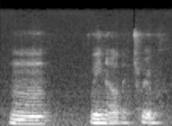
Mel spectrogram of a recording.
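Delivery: usual speaking voice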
